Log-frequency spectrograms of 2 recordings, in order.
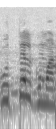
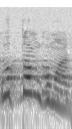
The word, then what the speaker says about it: উত্তম কুমার: শ্রী শ্রী ঠিক করে উচ্চারণ করে বলো তুমি উচ্চারণ করো বলো শ্রী শ্রী শ্রী শ্রী হ্যাঁ বলো শ্রী শ্রী শ্রী শ্রী কুত্তেল কুমার নয় বলো উত্তম কুমার উত্তম কুমার হ্যাঁ নিয়া বুড়ি যে মোর মাথায়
